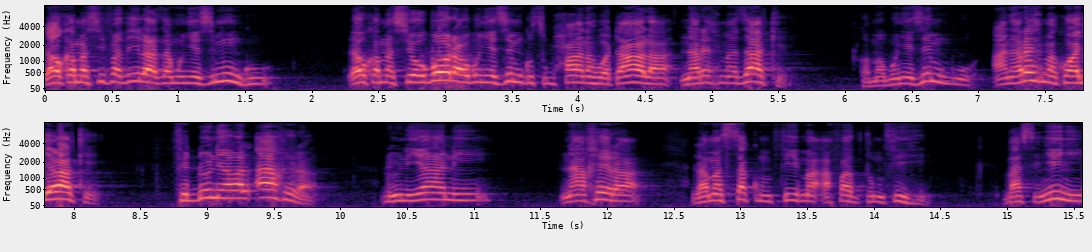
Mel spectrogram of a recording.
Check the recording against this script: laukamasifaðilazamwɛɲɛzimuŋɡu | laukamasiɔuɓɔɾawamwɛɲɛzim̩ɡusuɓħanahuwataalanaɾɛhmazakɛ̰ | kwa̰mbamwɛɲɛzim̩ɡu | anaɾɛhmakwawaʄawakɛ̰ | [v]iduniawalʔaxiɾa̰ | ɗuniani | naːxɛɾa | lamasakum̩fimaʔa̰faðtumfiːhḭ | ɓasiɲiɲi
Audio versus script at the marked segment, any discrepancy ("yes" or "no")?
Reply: yes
